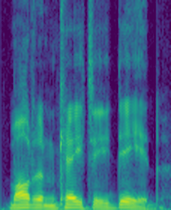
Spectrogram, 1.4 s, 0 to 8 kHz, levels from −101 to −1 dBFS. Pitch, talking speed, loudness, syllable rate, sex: 100 Hz, 125 wpm, -18 LUFS, 3.9 syllables/s, male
